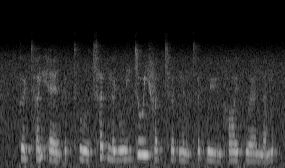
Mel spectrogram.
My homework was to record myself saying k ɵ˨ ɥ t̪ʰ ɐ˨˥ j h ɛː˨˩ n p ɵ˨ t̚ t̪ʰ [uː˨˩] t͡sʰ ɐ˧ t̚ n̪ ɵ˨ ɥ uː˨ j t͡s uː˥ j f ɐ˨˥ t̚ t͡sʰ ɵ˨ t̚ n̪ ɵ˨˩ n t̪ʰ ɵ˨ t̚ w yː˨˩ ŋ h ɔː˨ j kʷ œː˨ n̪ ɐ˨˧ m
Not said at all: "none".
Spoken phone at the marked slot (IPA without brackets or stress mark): uː˨˩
